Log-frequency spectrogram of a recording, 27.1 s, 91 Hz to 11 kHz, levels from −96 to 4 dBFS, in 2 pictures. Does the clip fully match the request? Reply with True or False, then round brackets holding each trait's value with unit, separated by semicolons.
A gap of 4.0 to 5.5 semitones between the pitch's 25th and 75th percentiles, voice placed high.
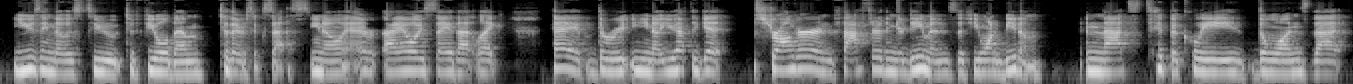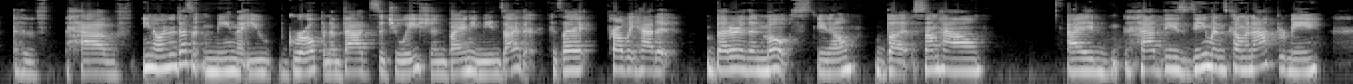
False (2.7 semitones; 195 Hz)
